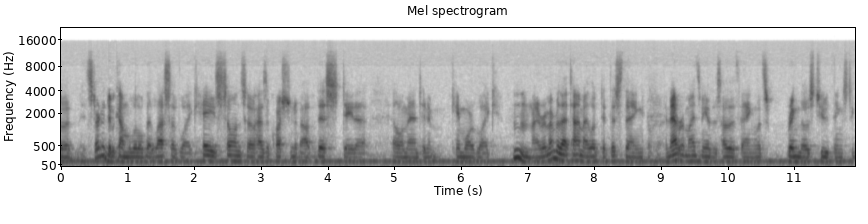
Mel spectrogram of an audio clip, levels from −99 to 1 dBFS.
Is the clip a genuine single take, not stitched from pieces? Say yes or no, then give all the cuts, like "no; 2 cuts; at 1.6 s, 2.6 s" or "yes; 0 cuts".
yes; 0 cuts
